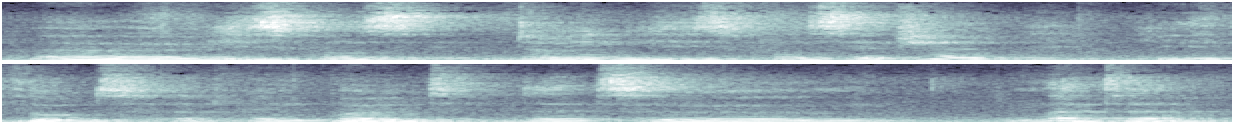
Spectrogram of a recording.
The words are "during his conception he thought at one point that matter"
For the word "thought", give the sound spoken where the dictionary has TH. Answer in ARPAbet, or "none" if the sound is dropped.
TH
